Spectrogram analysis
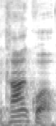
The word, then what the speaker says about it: Okonkwo: end of last year, but my guy, Chig Okonkwo.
